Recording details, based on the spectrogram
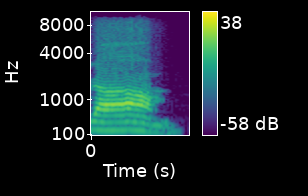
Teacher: रा को भी हम तीन गुना समय में बोलेंगे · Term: प्लुत स्वर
